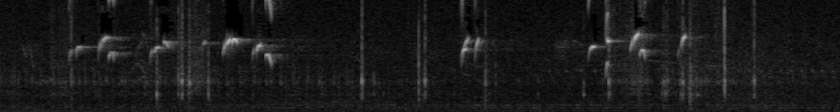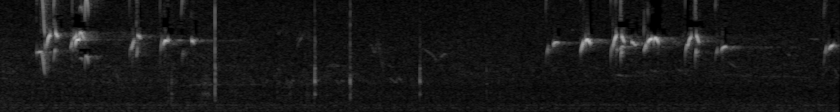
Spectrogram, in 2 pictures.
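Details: A small flock of cattle tyrants in the Bahia sertão gives very high, thin, squeaky twittering bursts, short sputtering clusters every couple of seconds, with faint clicks and low background hum.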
